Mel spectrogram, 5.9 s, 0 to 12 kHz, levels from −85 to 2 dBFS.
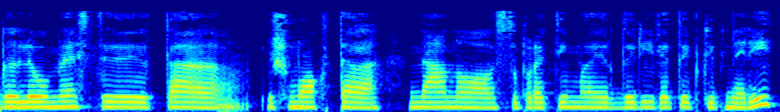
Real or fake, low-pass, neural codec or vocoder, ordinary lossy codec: fake; 10.8 kHz; codec, 44.1 kHz, 3.4 kbps, Pupu-Codec; MP3, 32 kbps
